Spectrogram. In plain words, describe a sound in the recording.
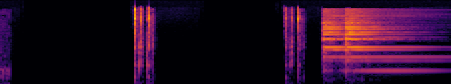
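A mouse clicks twice.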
